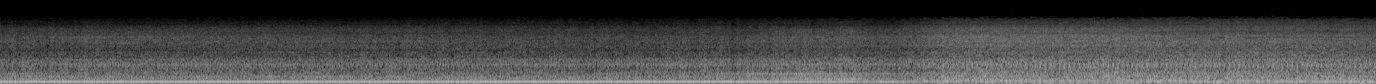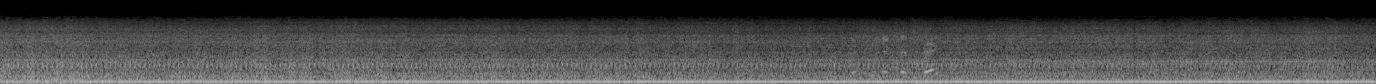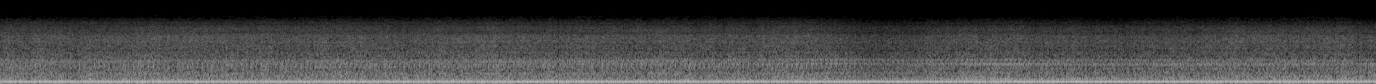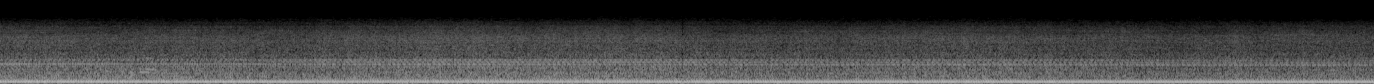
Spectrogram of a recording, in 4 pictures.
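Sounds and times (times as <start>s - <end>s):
airplane engine and propeller drone: 0.0s - 55.0s.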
